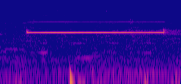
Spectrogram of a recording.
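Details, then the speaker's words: Power cable that trips the electricity when plugged in, tested with a digital multimeter across both conductors: one clean high-pitched continuity beep holding about a second, same either probe direction; cable is shorted. "Jadi kita tempelin ke sini satu, ini satu, tuh bunyi ya, berarti ini konslet. Ini bolak-balik sama aja ya,"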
